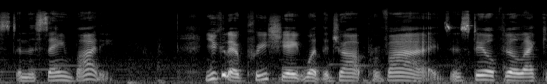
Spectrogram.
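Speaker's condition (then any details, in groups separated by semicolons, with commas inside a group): No condition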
